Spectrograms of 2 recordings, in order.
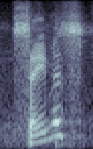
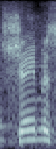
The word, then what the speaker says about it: Seamus: We have Alex and Seamus. I love Seamus. But you spell it funny. S-E-A-M-U-S? Yes, sir. But you say the H. Yes. It's like Sean, S-E-A. And same concept.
